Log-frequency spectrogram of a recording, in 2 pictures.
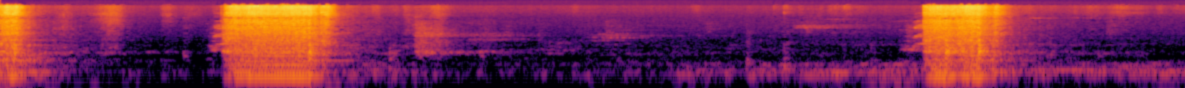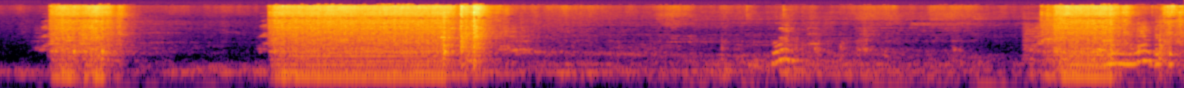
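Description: A sewing machine stitching the lining of a saree blouse runs in short separate bursts, each a few seconds long, with quiet gaps and faint low background sounds between them.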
